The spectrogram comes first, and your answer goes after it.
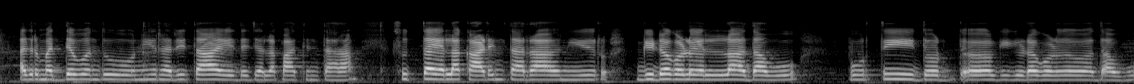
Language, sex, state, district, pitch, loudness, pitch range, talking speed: Kannada, male, Karnataka, Bijapur, 220 Hz, -19 LUFS, 210-230 Hz, 100 wpm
